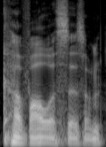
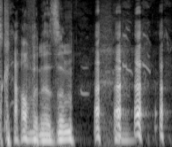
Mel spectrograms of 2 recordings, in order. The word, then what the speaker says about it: Calvinism: no cuz that's about as equivalent as saying Calvinism is Roman Catholic saying the Constitution is communist like that's it's that it's that level um yeah this one lady she would constantly uh call it calicis and I don't think she was doing it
